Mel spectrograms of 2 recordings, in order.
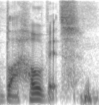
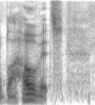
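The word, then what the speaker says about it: Błachowicz: adasanya and costa and also it's blahovich make sure i get his name right i've been working on my pronunciations in these videos so blahovich and two very different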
